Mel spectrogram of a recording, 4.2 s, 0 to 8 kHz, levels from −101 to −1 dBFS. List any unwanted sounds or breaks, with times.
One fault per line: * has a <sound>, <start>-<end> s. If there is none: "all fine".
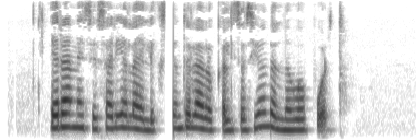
* has a dropout, 1.6-1.7 s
